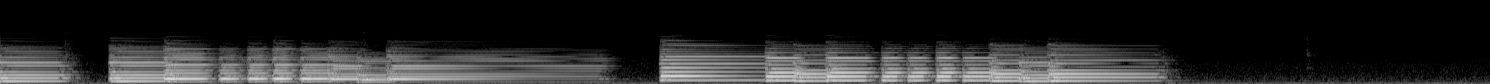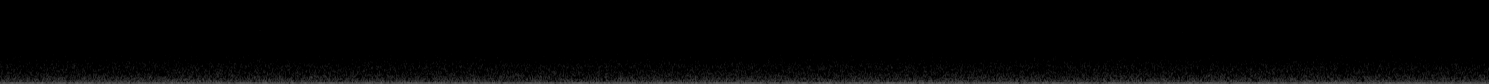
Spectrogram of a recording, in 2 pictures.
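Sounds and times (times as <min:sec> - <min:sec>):
piano: 0:00.0 - 0:11.9.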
